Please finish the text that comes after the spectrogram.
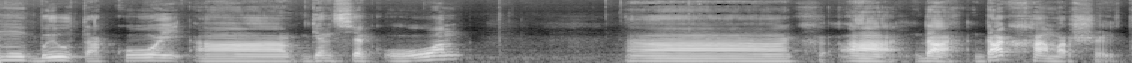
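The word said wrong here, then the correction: Хаммаршёльд: Вот, сейчас я буквально... Хаммершольд.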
